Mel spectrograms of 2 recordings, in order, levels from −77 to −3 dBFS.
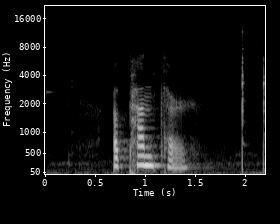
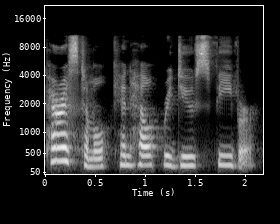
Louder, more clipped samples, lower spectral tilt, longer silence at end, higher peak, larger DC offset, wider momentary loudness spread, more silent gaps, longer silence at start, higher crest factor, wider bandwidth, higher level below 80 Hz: second, -26 LUFS vs -18 LUFS; neither; first, -7 dB/octave vs -2.5 dB/octave; first, 0.75 s vs 0.1 s; second, -8 dBFS vs 0 dBFS; neither; first, 17 LU vs 9 LU; neither; first, 0.7 s vs 0 s; about the same, 20 dB vs 18 dB; first, 12.5 kHz vs 11 kHz; first, -52 dBFS vs -72 dBFS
